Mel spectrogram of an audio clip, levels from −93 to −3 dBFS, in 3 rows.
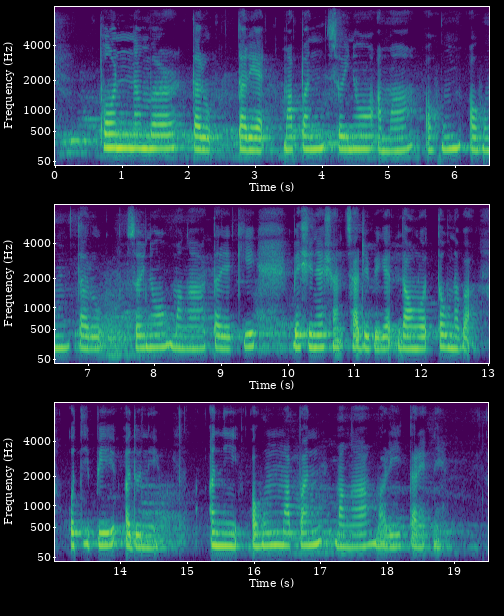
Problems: constant background noise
